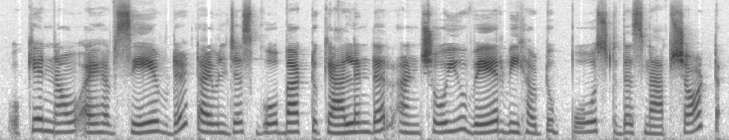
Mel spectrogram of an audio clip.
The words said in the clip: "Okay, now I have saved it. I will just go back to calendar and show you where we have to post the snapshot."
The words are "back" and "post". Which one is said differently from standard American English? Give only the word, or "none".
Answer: none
